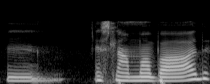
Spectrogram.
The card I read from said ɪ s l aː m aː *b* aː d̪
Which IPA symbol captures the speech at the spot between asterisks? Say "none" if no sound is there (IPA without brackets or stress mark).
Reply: b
